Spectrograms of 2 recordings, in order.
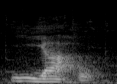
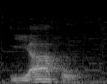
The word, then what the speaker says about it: Yahu: muitos pesquisadores a tradução a pronúncia correta do nome do criador e é yahoo então conta outra tá grama é produzido e a pronúncia é yahoo o nome do eterno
